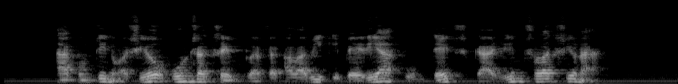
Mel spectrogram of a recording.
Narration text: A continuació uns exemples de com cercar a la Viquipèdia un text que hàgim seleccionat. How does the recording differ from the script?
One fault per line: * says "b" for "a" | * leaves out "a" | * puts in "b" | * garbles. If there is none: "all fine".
* leaves out "com cercar"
